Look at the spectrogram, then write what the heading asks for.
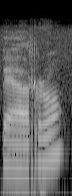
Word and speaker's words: perro: next we have ere ere is a rolling r sound it can be called a trilled r or a rolling r um you'll find it in words like perro this sound can me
